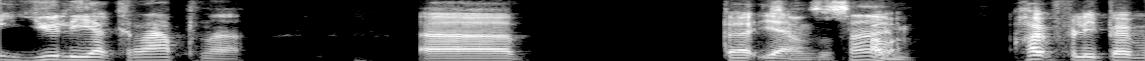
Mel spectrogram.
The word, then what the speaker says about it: Julia: time sorry I'm late I've just been perfecting how to actually say her name it's actually Yulia uh but yeah hopefully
